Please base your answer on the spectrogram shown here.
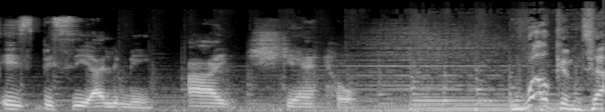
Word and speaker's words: Bisi Alimi: Is that how I pronounce it? Yes. I got it right? It's Bisi Alimi. Bisi Alimi.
